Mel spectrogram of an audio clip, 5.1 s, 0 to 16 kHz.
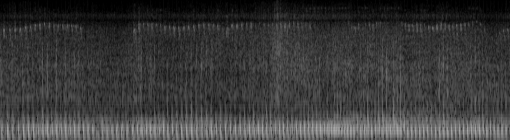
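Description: Honda XR650L motorcycle engine labouring to climb a slope, a steady close throbbing chug that holds for the whole stretch, loud and unbroken, with no voices over it.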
